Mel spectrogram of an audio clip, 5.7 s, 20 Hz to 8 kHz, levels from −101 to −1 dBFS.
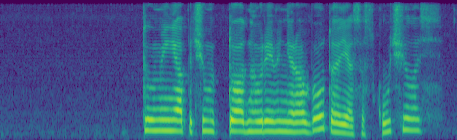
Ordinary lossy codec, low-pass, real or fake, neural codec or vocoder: none; 7.2 kHz; fake; vocoder, 22.05 kHz, 80 mel bands, HiFi-GAN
